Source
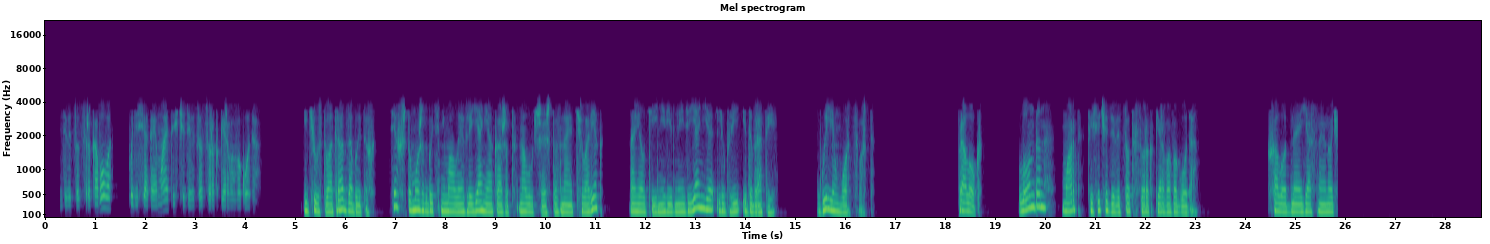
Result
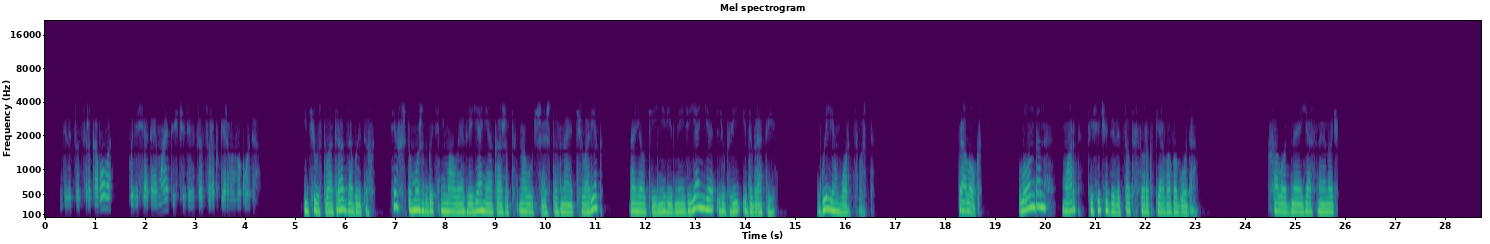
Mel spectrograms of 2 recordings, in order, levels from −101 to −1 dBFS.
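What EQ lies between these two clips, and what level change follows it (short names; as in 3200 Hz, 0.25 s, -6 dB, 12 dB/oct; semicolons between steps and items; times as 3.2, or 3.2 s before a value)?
running mean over 30 samples; HPF 46 Hz; notch 510 Hz, Q 12; 0.0 dB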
